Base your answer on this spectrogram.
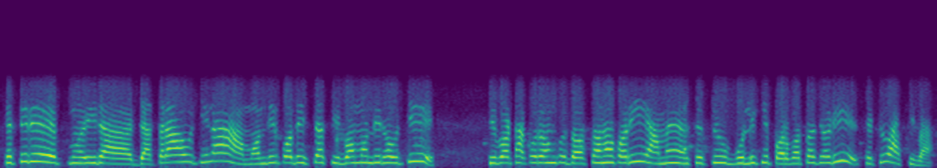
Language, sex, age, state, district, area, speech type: Odia, female, 18-30, Odisha, Balangir, urban, conversation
